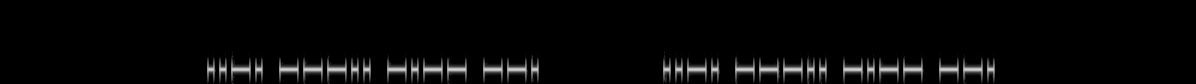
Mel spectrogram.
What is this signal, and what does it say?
Morse code, heard as a keyed tone, about 21 wpm, 700 Hz. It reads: F8YG F8YG
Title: DXCC-100 Call Signs - 4 Characters - Repeated 2x - 20wpm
